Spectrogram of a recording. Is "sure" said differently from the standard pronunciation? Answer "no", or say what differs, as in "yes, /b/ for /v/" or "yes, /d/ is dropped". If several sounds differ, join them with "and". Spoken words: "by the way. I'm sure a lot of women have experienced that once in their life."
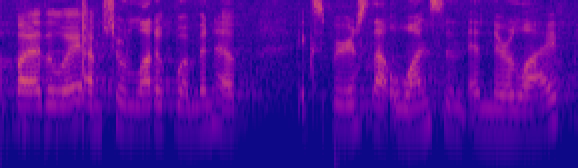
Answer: no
